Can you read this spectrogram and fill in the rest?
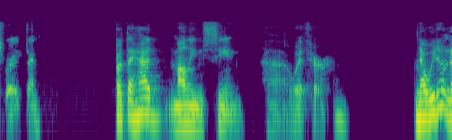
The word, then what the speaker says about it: Malintzin: But Malintzin was Marina, pronounced in Nahuatl. There's no R sound, so it becomes an L. And then the Zin is an honorific.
